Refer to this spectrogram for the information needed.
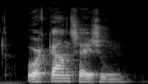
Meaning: hurricane season
- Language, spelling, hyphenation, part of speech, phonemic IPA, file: Dutch, orkaanseizoen, or‧kaan‧sei‧zoen, noun, /ɔrˈkaːn.sɛi̯ˌzun/, Nl-orkaanseizoen.ogg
